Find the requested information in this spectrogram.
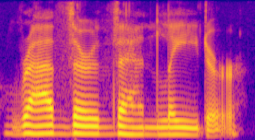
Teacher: And the T changes to a D in later.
